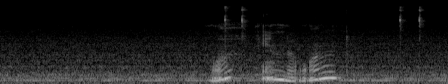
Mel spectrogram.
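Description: Domestic cat meowing: a short run of rising-and-falling calls in the second half, over a steady low room hum.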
